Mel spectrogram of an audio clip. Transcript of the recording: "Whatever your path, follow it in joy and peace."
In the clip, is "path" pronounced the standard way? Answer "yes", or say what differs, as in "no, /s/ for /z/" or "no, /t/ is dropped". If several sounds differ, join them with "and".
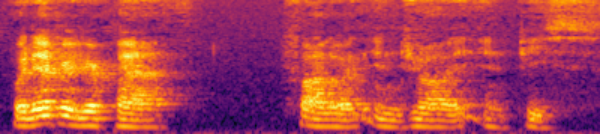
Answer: yes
